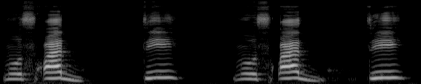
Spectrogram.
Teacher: میم پہ پیش، صاد پہ زبر اور دال مشدد. صاد کو ہم موٹا کر کے پڑھیں گے، حروف مستعلیہ ہے، اور صاد کا زبر ہم دال کے ساتھ ملائیں گے کیونکہ دال مشدد ہے.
